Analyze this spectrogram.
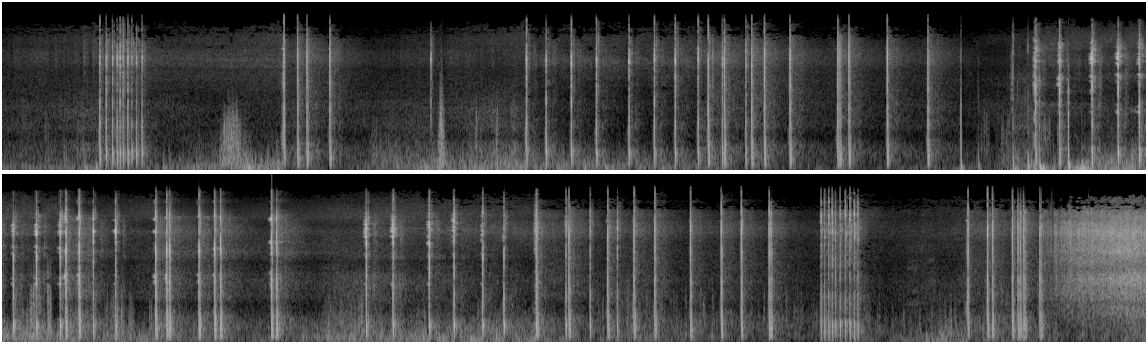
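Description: Astroworld firework cake firing: a rapid string of sharp shots and bangs, several a second, densest through the middle, with longer hissing bursts about a second in and again near the end.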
